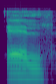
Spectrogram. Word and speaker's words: elle: فالبعض من المبتدئين في تعلم اللغة الفرنسية دائما يتساءلون ما الفرق بين il et elle. il للمذكر و elle للمؤنث، مع أنه يرى أنهما لا يختلفان في النطق.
